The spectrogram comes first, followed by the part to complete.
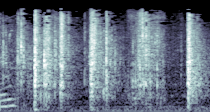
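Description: Thin plastic grocery bags crinkling and rustling as they are handled, in a string of short, sharp crackles.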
